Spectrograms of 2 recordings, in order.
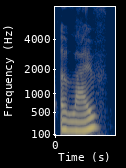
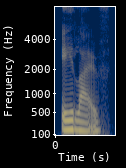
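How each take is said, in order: First: Said in the usual way. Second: Alive said as "ay-live", the first syllable stretched to a long A, a bit louder. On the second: Shown as a demonstration. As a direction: stress the long "ay" at the start of alive. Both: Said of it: "He didn't say, so this, he says alive".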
